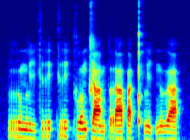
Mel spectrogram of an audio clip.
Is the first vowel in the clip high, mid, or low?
high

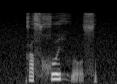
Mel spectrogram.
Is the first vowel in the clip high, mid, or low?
mid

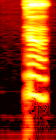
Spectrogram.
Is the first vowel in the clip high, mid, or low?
high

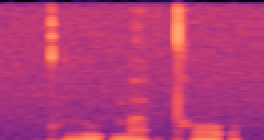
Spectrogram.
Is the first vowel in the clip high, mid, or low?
high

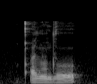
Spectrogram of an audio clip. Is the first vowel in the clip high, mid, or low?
mid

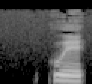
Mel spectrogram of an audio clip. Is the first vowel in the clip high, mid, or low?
mid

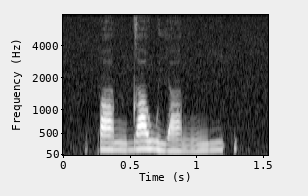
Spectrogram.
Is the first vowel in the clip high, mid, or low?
low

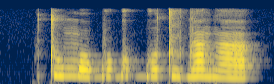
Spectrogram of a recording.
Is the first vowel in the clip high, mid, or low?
high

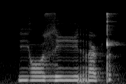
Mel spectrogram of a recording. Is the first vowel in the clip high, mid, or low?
mid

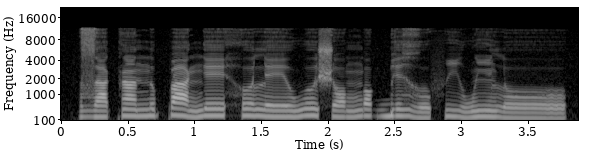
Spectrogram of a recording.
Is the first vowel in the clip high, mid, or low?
low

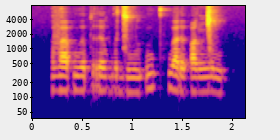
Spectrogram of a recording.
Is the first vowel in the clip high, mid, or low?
low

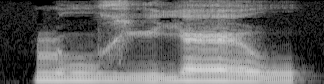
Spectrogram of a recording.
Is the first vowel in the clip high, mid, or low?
high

